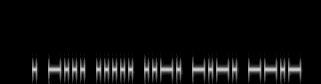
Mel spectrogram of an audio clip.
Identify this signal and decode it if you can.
Morse code, heard as a keyed tone, about 31 wpm, 700 Hz. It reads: EB5FCQ
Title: DXCC-100 Call Signs - 6 Characters - Repeated 2x - 30wpm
